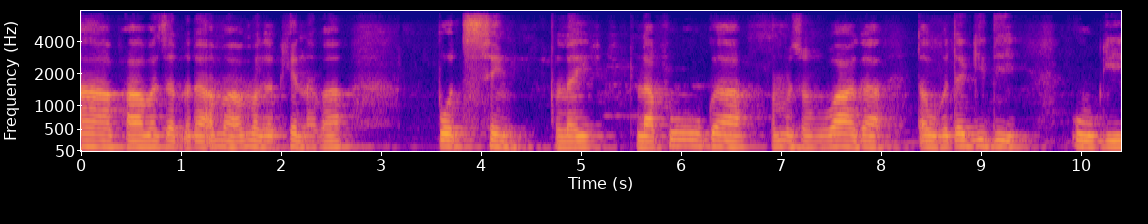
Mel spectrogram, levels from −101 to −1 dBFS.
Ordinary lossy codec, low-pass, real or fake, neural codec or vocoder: none; 7.2 kHz; fake; codec, 16 kHz, 6 kbps, DAC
